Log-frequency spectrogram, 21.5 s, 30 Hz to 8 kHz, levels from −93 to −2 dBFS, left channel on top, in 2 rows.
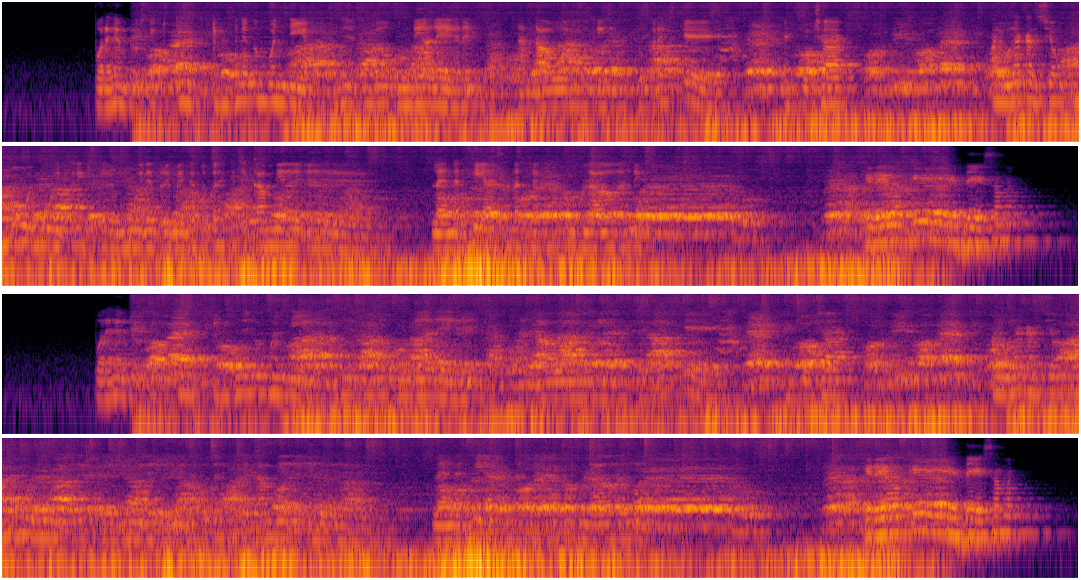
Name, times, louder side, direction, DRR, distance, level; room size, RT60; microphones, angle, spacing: voice 1, 0.9-7.2 7.8-8.5 9.9-14.7 15.1-17.3, left 3 dB, 75° left, 6 dB, 0.6 m, -37 dB
sound 1, 1.3-20.2, equal, 90° right, 1.1 m, -31 dB
voice 2, 19.4-20.9, right 1 dB, 20° right, 4 dB, 0.4 m, -30 dB
6.1 x 2.4 x 2.8 m, 0.96 s
head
